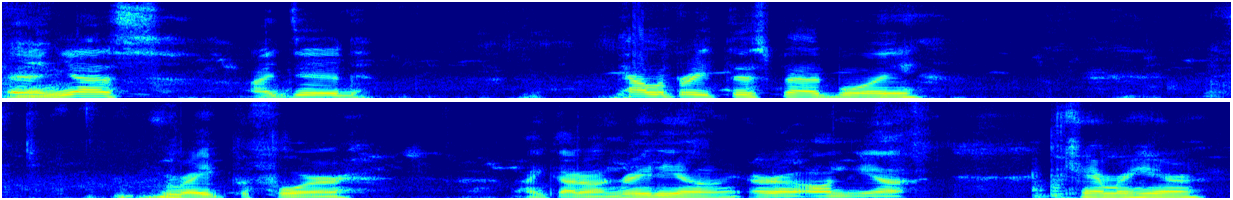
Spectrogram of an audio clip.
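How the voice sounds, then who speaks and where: Guy doing a casual diy walkthrough, talks slow and kinda halting, dry close sound. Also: a little high, no room sound, highs cut off. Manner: halting, pausing mid-sentence. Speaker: hobbyist video host. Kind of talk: casual hands-on walkthrough to camera. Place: in and around a parked vehicle.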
